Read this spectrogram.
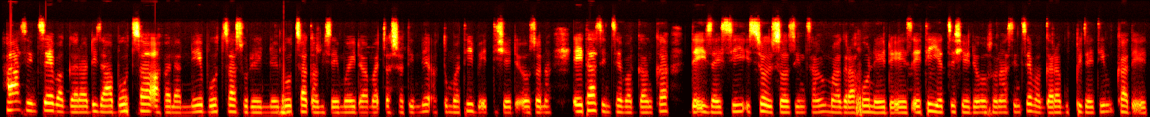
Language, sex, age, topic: Gamo, female, 18-24, government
